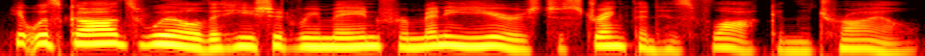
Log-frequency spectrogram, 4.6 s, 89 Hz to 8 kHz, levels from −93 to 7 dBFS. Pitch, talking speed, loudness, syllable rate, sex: 185 Hz, 235 wpm, -19 LUFS, 4.6 syllables/s, female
